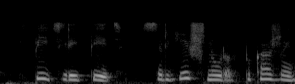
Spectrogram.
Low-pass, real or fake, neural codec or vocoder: 7.2 kHz; fake; codec, 16 kHz, 1 kbps, X-Codec, WavLM features, trained on Multilingual LibriSpeech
